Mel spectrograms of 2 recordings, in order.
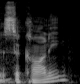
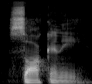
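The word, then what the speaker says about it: Saucony: it what what did I say it's actually pronounced oh sakani yeah that's how you said you what I that's what I thought it was at first until I looked it up but it's actually socky yeah like sock yeah yeah sock uh KNE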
